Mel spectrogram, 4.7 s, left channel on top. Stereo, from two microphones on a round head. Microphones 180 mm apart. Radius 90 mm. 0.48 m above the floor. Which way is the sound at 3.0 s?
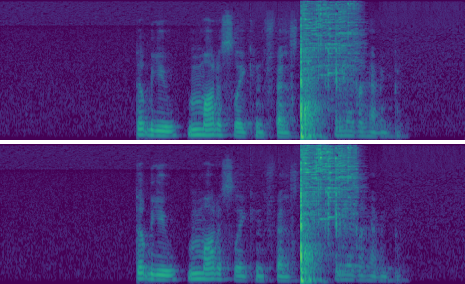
25° right (ahead or behind).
